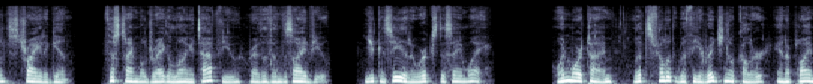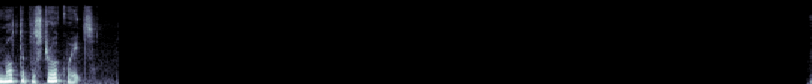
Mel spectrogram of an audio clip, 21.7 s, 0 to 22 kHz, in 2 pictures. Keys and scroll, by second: 17.7 super+z.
